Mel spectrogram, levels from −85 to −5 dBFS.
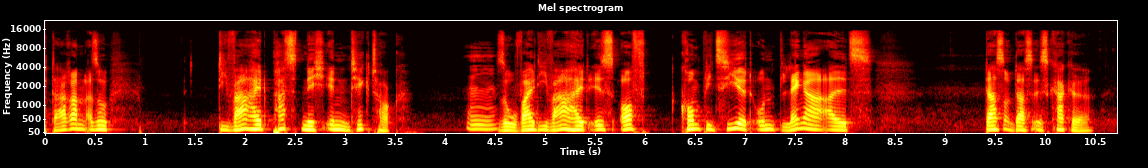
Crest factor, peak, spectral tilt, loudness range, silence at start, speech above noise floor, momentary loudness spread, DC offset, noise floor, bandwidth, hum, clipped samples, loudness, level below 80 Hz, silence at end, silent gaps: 18 dB; -4 dBFS; -5.5 dB/octave; 3 LU; 0.05 s; 41 dB; 11 LU; under 0.1%; -61 dBFS; 15.5 kHz; none; under 0.1%; -21 LUFS; -42 dBFS; 0.25 s; none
